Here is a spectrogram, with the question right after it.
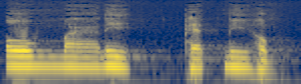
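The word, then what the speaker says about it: oṃ maṇi padme hūṃ: Là án ma ni bát di hồng, mà đọc theo tiếng Phạn là ôm ma ni pet mi hùng.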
